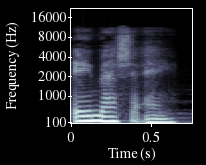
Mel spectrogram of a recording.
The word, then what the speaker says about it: Amse: For context, my name is written as amse but is pronounced as a mesh a.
